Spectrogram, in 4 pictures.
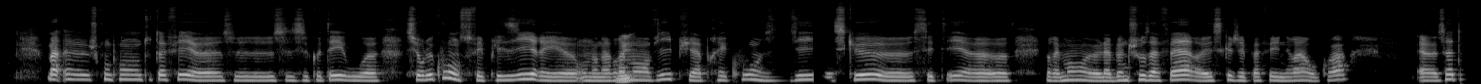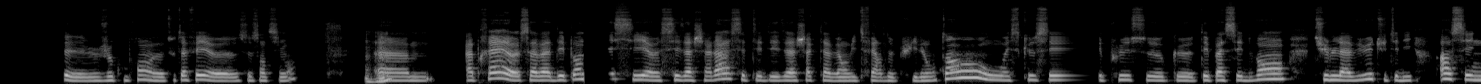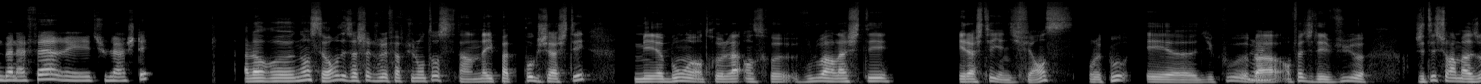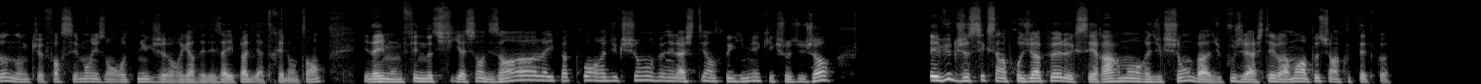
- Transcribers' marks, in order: distorted speech; unintelligible speech; tapping
- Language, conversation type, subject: French, advice, Comment pouvez-vous mieux maîtriser vos dépenses impulsives tout en respectant vos projets d’épargne ?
